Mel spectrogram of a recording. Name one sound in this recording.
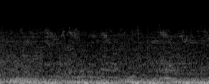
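Men talk quietly a little way off, outdoors.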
